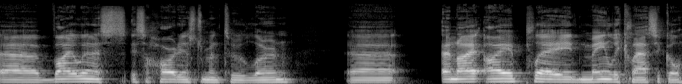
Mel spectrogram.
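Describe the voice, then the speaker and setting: A man with a Swedish accent speaks at a medium pitch in a monotone, flat intonation. His pace is very slow on a very clean recording with a silent background. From southern Sweden. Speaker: actor. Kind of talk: casual interview.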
